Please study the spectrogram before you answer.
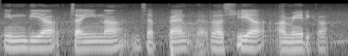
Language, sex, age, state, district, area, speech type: Tamil, male, 18-30, Tamil Nadu, Sivaganga, rural, spontaneous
